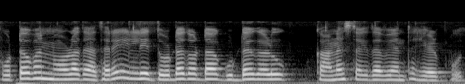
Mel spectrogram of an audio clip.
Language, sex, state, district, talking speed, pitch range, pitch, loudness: Kannada, female, Karnataka, Koppal, 130 wpm, 215-245 Hz, 235 Hz, -14 LUFS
